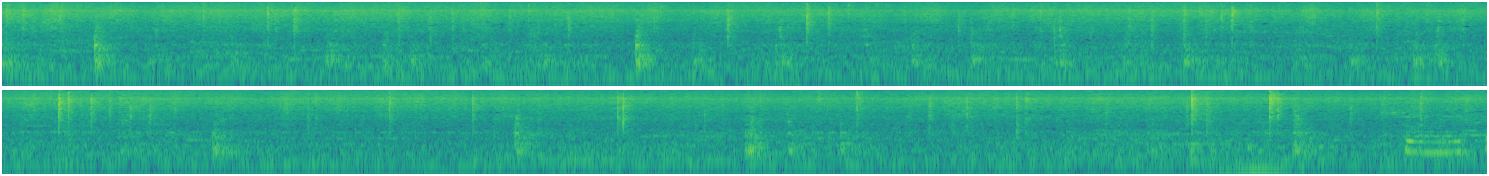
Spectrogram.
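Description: Chopped green chillies sizzling in hot oil in a nonstick kadhai, stirred with a wooden spatula that scrapes and knocks against the pan now and then.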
